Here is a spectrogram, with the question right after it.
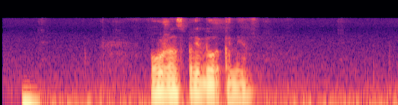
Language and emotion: Russian, neutral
